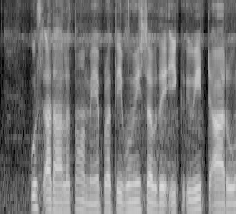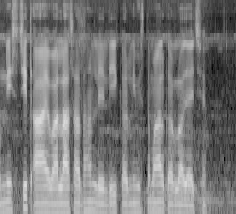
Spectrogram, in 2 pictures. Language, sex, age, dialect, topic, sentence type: Maithili, male, 18-24, Angika, banking, statement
